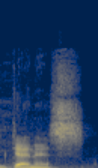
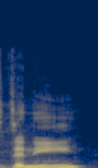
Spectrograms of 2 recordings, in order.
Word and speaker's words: Denis: Again, I don't think you're supposed to pronounce his name Dennis. I think it's Denis, like Villeneuve, or Villeneuve. It's French, right?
